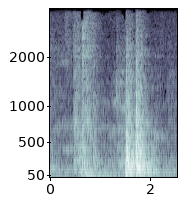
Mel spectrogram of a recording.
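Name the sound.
door opening and closing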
